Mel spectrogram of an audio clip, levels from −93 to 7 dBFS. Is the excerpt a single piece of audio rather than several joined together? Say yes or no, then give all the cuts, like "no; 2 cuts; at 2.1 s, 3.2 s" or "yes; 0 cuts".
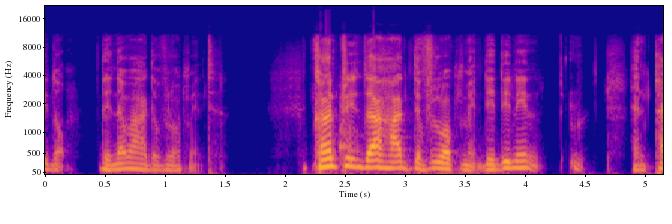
yes; 0 cuts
